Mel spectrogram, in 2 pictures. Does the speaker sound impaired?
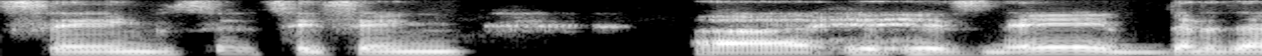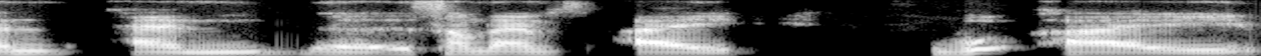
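Yes: stutter; stutter since age nine, severe until about 25, 10-day slow-speech therapy clinic, once completely fluent; stutter still evident on podcast; pauses, words sometimes stuck, more fluent at slower rate, switches feared words, fluent talking to self; here repeated sounds, repeated words, prolonged sounds.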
